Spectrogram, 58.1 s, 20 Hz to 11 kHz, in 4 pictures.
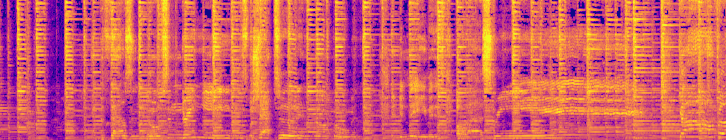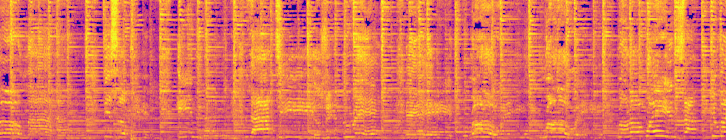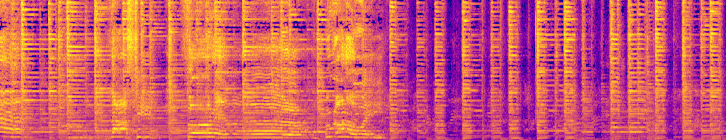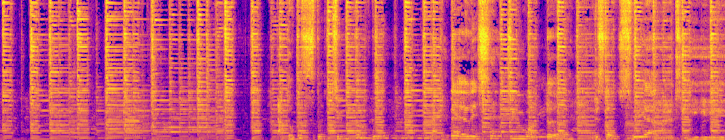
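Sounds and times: strummed acoustic guitar: 0:00.0 - 0:58.0
man singing rock ballad: 0:01.7 - 0:38.4, 0:48.6 - 0:58.0.

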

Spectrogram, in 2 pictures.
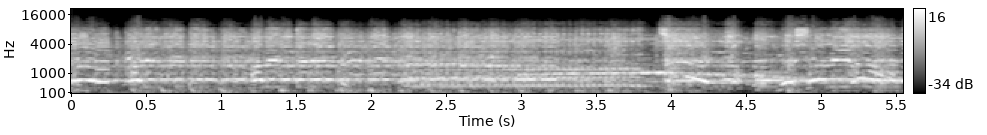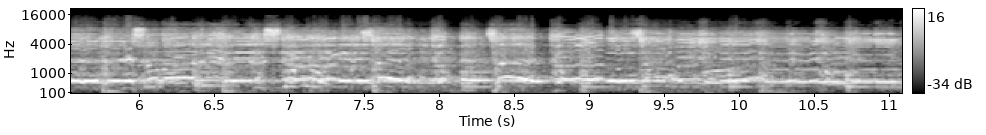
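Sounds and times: drum beating fast: 0:00.0 - 0:11.0.

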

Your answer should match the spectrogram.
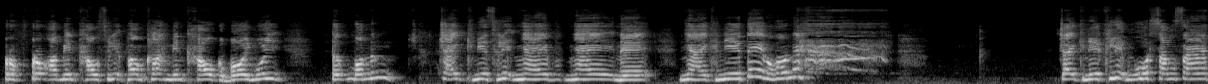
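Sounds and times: man laughing high-pitched: 0:08.0 - 0:09.0.

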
